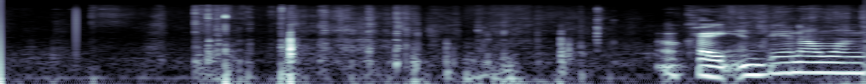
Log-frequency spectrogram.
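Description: A sticker sheet crackles as it is flexed.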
